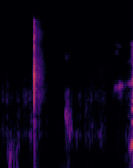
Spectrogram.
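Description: A single sharp click about half a second in, with a couple of faint short sounds after it.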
